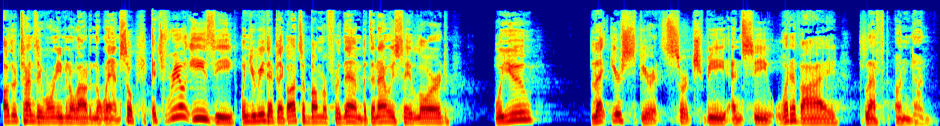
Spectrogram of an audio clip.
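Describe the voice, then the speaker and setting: A man with a New Jersey accent preaching a sermon to a congregation, speaking conversationally and with emphasis, slowing down to read scripture aloud. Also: mid-range voice, animated, a bit bright. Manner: conversational, emphatic, slows to read place names. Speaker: pastor. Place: church hall with live congregation. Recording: long reverb of a church hall.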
